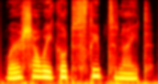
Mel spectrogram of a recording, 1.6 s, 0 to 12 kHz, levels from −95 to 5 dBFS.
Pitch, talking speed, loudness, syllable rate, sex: 185 Hz, 305 wpm, -16 LUFS, 6.2 syllables/s, female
